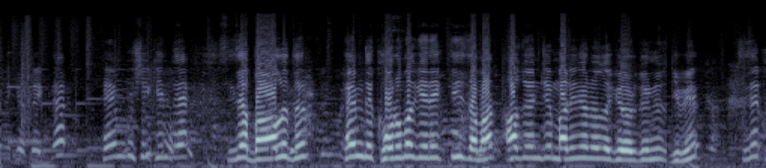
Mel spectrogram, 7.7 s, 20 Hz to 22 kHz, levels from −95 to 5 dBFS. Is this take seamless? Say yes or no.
yes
